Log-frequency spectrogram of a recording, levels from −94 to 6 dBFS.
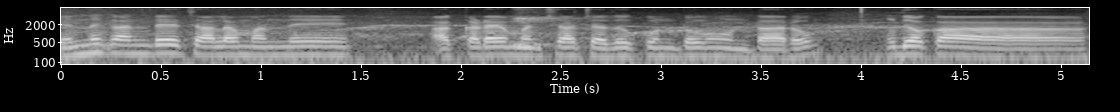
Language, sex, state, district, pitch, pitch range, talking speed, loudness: Telugu, male, Telangana, Nalgonda, 165 Hz, 150-175 Hz, 115 wpm, -16 LUFS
